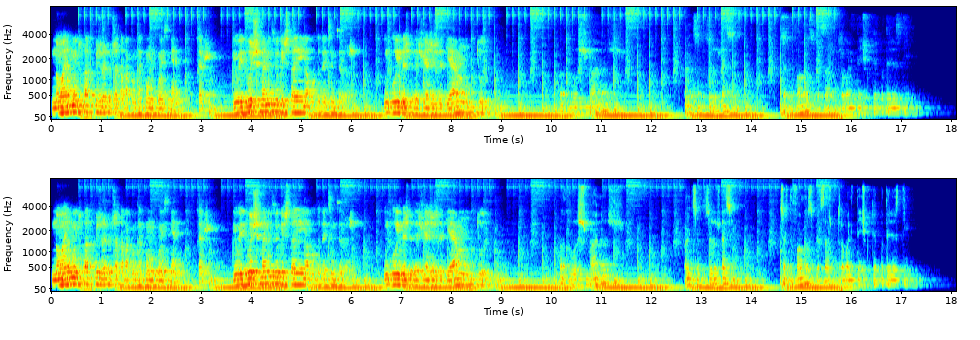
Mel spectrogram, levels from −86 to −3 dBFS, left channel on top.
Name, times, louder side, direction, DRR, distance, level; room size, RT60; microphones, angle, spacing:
voice 1, 0.0-2.5 2.9-3.1 3.6-6.0 6.6-8.7, equal, 10° left, 0 dB, 0.7 m, -23 dB
sound 1, 0.5-15.8, left 1 dB, 85° left, 0.9 m, -28 dB
voice 2, 10.2-11.4 12.7-13.7 14.6-17.1, right 2 dB, 65° right, 5 dB, 0.7 m, -32 dB
7.7 x 5.2 x 2.9 m, 1.0 s
head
